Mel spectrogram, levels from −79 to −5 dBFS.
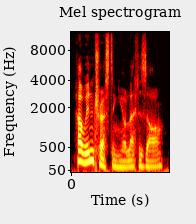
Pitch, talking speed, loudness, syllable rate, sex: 135 Hz, 205 wpm, -20 LUFS, 8.1 syllables/s, male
